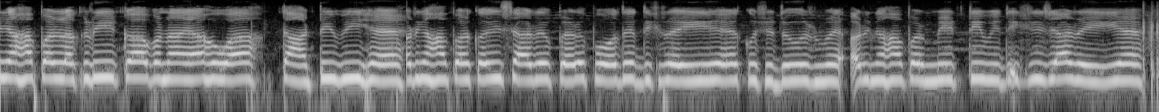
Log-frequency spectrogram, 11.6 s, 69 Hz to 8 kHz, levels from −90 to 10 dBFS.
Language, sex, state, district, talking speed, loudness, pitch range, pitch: Hindi, female, Jharkhand, Garhwa, 160 wpm, -12 LUFS, 260-280 Hz, 270 Hz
